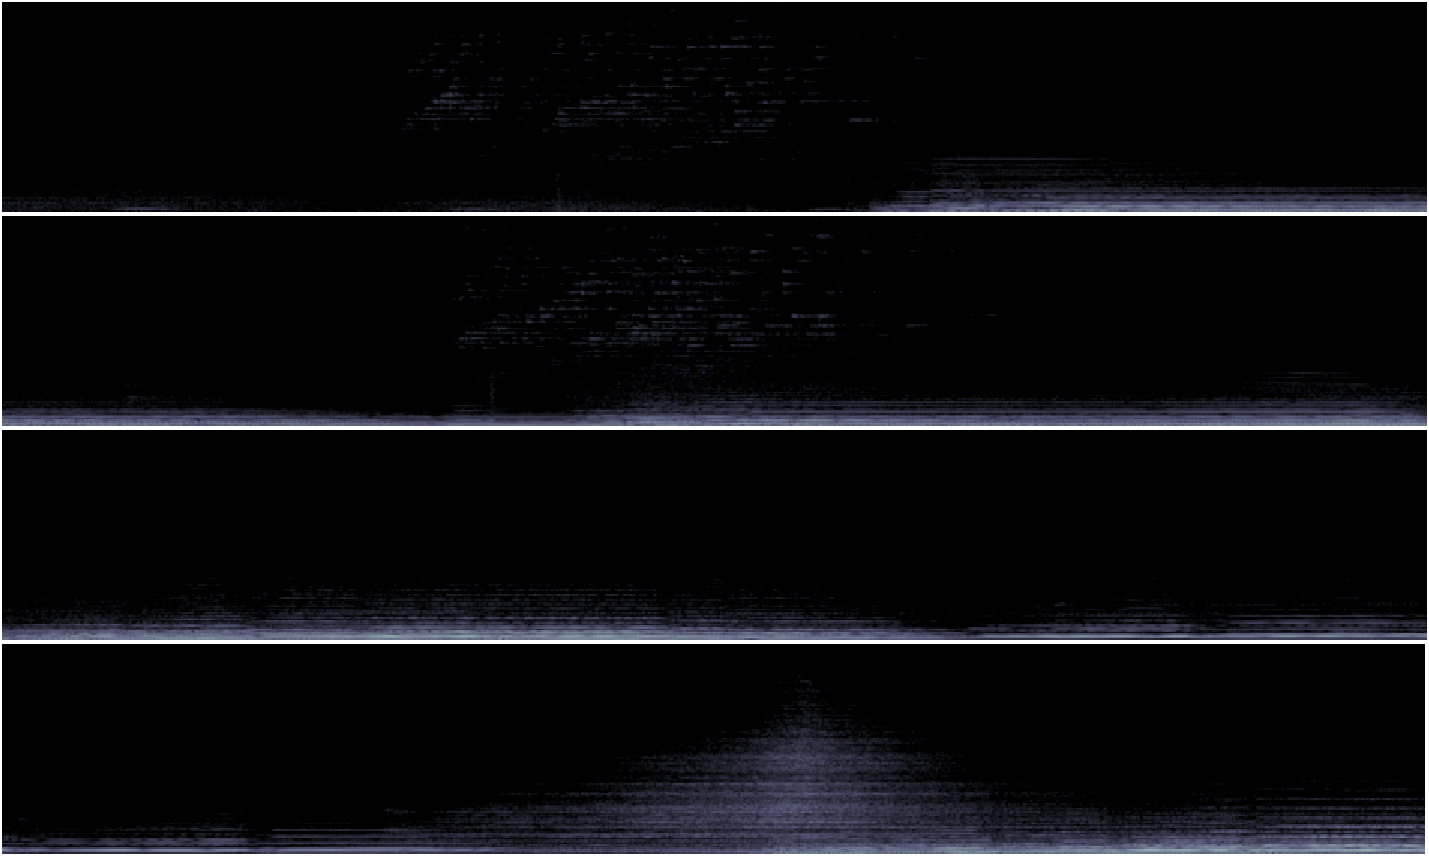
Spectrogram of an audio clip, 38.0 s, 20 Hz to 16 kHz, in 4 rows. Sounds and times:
Music: 2.6 - 37.9.

